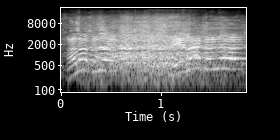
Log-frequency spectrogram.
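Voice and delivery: rising loud eager repeats; eager shouting. Retold or imitated. Offered cocaine, he eagerly yells acceptance.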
